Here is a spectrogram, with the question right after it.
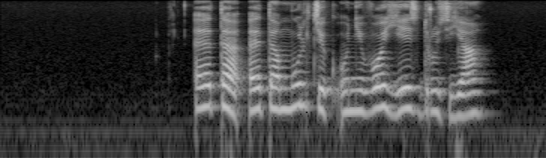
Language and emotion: Russian, neutral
